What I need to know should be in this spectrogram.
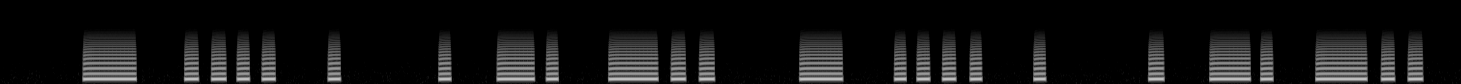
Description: Morse code, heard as a horn, hand-sent with a straight key, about 9 wpm. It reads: THE END THE END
